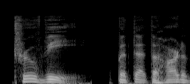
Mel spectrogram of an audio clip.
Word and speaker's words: Truvy: today that they have rebranded to truvi pronounced true v but that the heart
